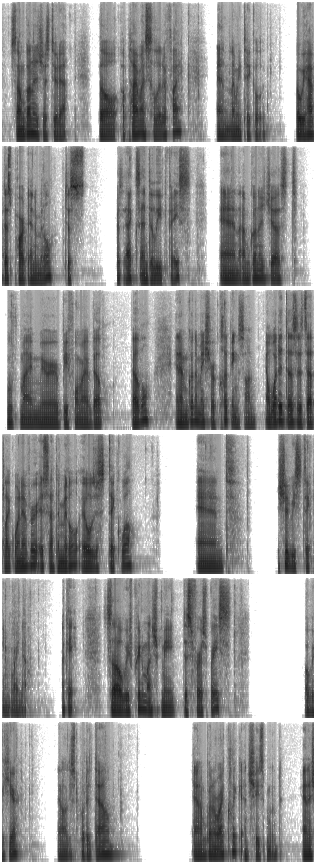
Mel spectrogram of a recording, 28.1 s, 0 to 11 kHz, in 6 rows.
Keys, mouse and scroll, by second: 0.0 shift+middle click, 0.9 click, 1.6 click, 1.9 ctrl+a, 2.3 middle click, 2.6 Tab, 3.0 shift+middle click, 3.3 z, 3.9 3, 4.4 middle click, 5.0 z, 5.4 x, 7.0 middle click, 7.4 2, 7.6 click, 7.9-9.4 middle drag, 9.4 click, 12.5 click, 14.8 g, 16.3 z, 17.0 click, 17.6-19.9 typing, 18.6 Tab, 19.1 middle click, 19.5 shift+middle click, 20.0 middle click, 21.0 shift+middle click, 21.7 click, 21.8 Tab, 22.0-24.7 typing, 22.2 middle click, 24.4 Tab, 24.9 middle click, 25.2 shift+middle click, 25.6 middle click, 26.0 click, 26.8 a, 27.0 a, 27.1-28.0 middle drag.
